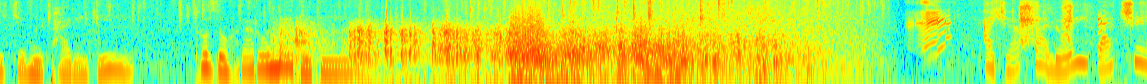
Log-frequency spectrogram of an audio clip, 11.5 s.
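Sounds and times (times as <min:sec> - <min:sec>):
speech: 0:00.0 - 0:03.8, 0:04.8 - 0:07.9, 0:09.9 - 0:11.4
heavy steady rain: 0:00.0 - 0:11.4
deep thunder rumbling: 0:02.5 - 0:09.0.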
